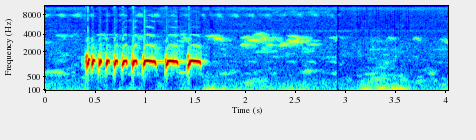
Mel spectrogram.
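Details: Local zebra dove, a female calling males: a fast burst of clipped coos followed by a few longer, evenly spaced notes, then faint low thumps in the background.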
